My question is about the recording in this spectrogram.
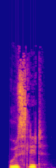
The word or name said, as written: udslidt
